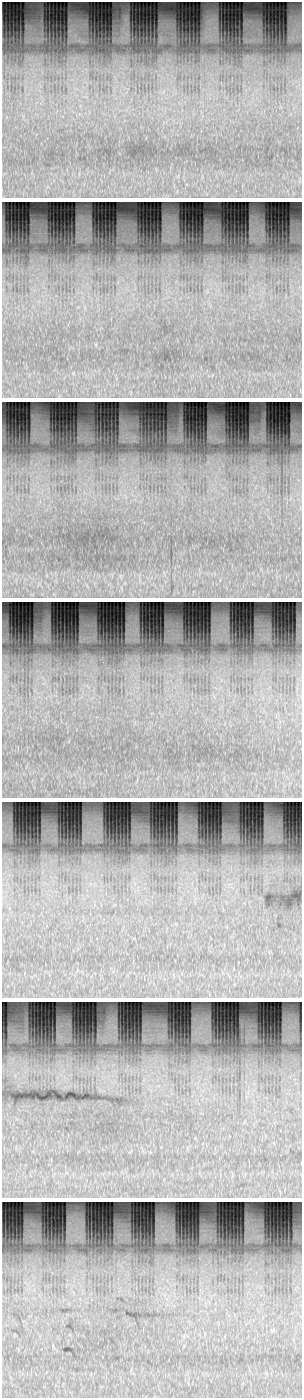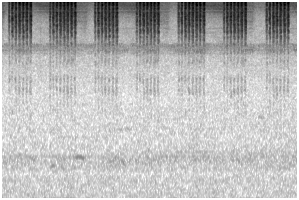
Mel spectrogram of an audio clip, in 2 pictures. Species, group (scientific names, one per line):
Platycleis sabulosa
Orthoptera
